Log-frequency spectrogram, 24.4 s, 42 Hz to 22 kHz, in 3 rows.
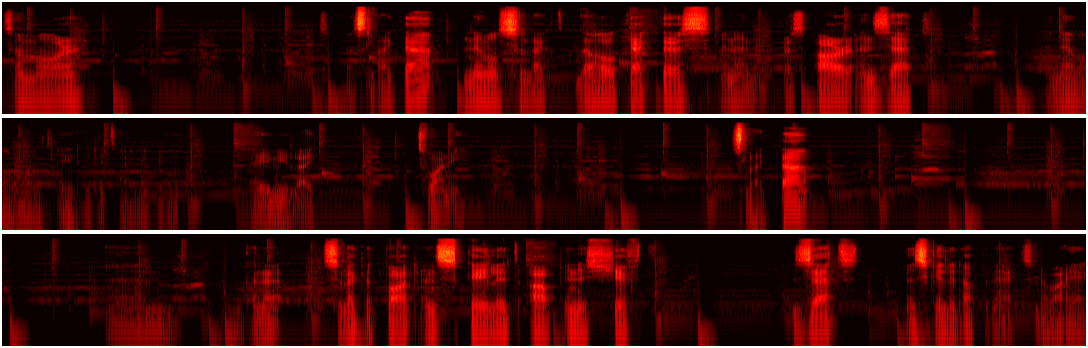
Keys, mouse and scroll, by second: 3.3 click, 5.8 r, 13.1 click, 17.7 click, 18.8 Tab, 19.1 a, 19.3 s.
